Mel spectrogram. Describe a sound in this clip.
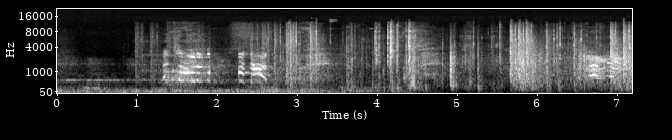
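Rapid gunfire bursts out at close range.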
